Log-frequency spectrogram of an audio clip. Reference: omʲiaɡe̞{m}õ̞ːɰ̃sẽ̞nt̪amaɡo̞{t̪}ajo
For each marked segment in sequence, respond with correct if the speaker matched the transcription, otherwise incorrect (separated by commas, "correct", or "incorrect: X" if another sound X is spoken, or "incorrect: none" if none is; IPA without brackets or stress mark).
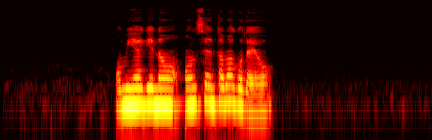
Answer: incorrect: n, incorrect: d̪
